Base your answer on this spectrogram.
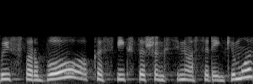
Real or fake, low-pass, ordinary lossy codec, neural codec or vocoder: real; 3.6 kHz; Opus, 64 kbps; none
